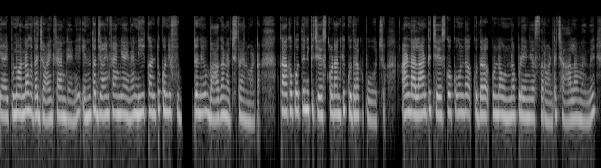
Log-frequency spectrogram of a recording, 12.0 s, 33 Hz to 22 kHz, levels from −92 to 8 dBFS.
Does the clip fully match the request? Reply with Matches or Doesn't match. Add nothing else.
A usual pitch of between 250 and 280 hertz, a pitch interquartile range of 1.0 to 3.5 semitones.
Matches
